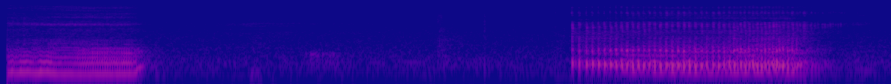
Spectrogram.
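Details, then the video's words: Two English Bulldogs snoring indoors: a loud, buzzy, harmonic snort lasting about a second, a quiet pause, then a longer rough, raspy breath of about one and a half seconds. "English bulldogs snoring"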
